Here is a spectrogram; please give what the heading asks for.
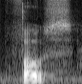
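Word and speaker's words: φῶς: Notice that's the Greek word phos. If we go take a closer look at it, let's hear the Greek pronunciation.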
